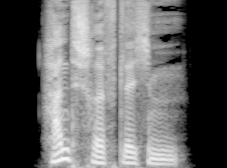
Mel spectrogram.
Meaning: strong dative masculine/neuter singular of handschriftlich
- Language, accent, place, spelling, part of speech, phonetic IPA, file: German, Germany, Berlin, handschriftlichem, adjective, [ˈhantʃʁɪftlɪçm̩], De-handschriftlichem.ogg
